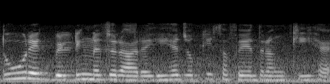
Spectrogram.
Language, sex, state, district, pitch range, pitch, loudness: Hindi, female, Haryana, Charkhi Dadri, 200-230 Hz, 215 Hz, -18 LUFS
